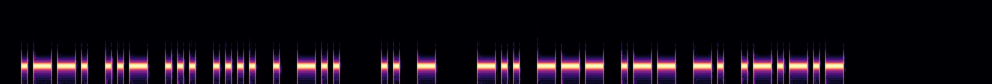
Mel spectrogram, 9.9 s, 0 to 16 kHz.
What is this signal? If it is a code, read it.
Morse code, heard as a keyed tone, about 20 wpm, 700 Hz. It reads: PUSHED IT DOWN.
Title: A Sound Of Thunder 20wpm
